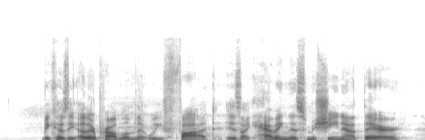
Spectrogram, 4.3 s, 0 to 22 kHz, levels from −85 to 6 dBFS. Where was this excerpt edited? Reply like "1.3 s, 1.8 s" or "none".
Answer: none

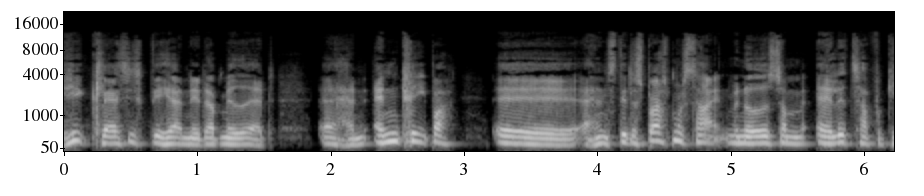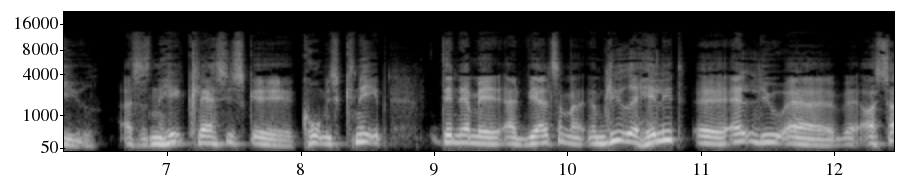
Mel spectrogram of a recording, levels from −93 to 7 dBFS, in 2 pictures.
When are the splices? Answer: none

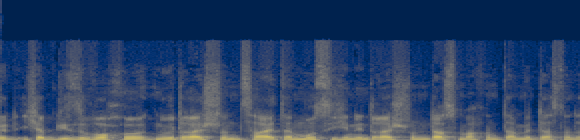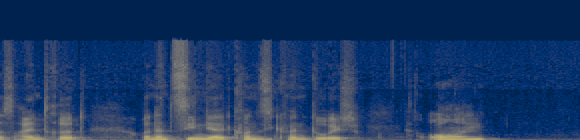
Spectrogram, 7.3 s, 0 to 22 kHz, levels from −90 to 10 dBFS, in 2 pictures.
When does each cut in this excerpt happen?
6.2 s

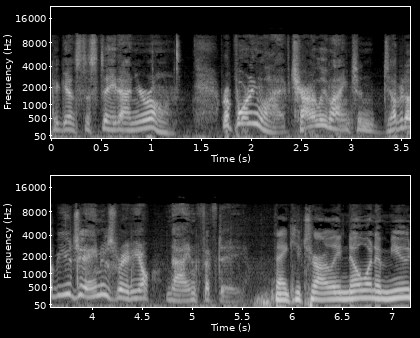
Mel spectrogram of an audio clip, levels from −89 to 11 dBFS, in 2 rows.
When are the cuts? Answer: none

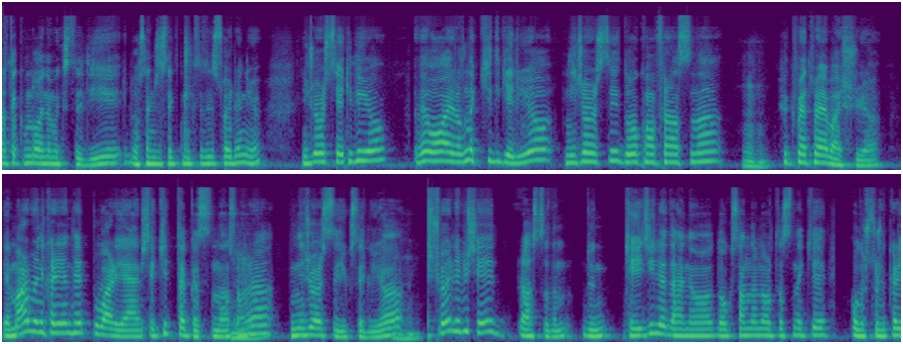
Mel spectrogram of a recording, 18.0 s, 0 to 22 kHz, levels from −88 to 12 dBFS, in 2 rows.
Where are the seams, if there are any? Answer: 1.2 s, 4.0 s, 10.4 s

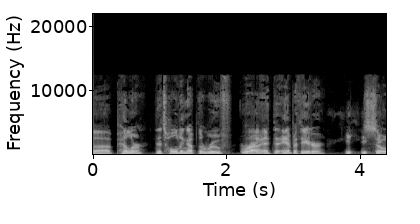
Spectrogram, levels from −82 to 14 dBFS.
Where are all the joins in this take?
2.1 s, 3.5 s

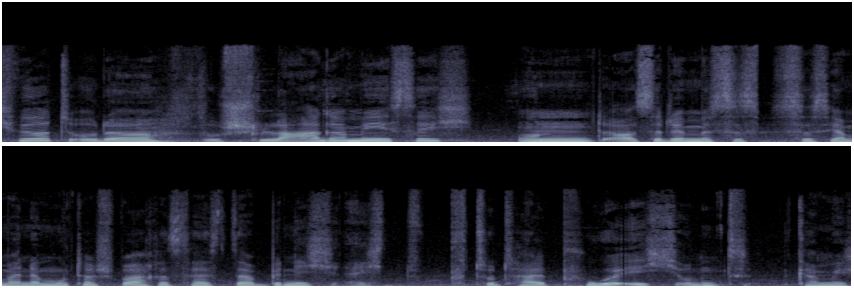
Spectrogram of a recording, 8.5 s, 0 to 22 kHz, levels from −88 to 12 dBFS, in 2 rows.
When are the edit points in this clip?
3.8 s

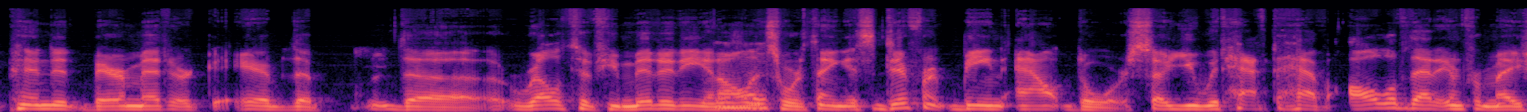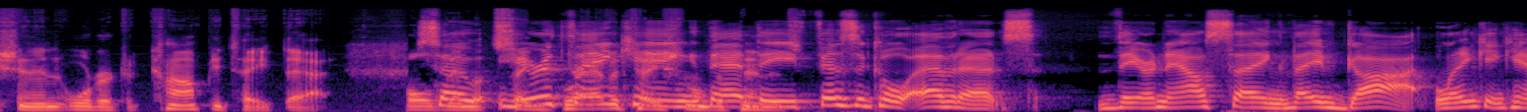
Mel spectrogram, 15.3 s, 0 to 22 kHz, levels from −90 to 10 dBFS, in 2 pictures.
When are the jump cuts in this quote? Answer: 9.7 s

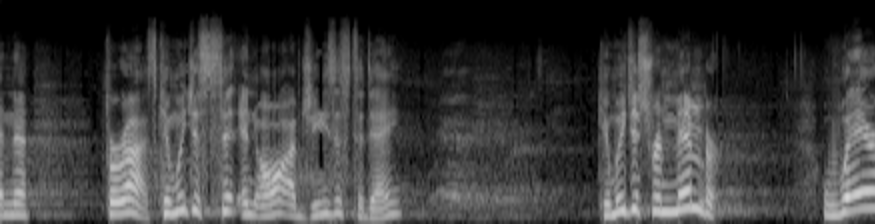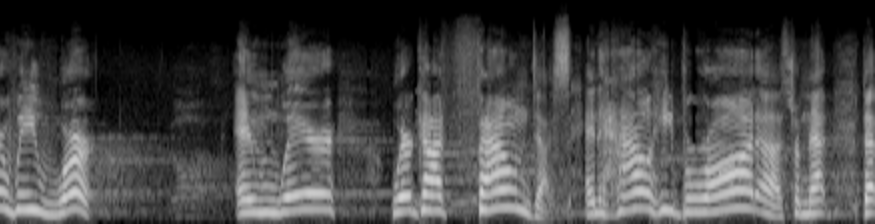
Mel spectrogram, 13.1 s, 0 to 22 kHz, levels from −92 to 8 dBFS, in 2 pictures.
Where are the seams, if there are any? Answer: 10.8 s

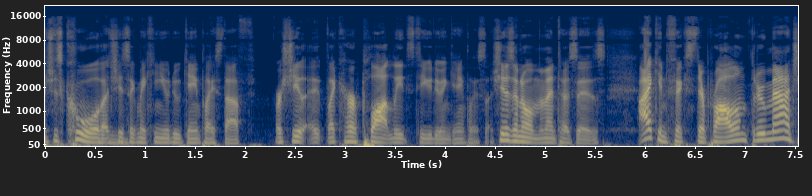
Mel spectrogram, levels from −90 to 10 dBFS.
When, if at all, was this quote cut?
5.9 s

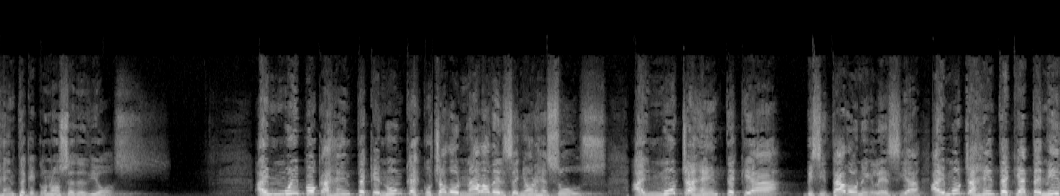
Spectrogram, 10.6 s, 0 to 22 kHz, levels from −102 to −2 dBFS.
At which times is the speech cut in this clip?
6.3 s, 9.3 s

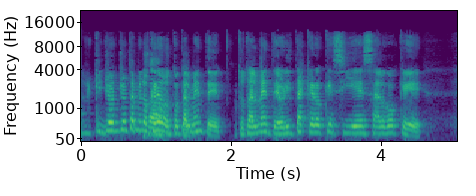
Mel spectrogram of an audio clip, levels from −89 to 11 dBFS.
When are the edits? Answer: 2.0 s

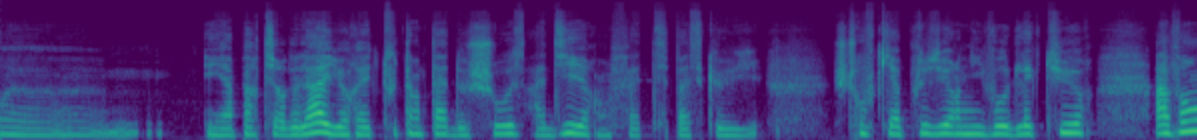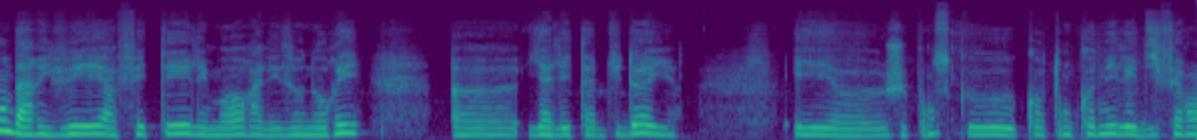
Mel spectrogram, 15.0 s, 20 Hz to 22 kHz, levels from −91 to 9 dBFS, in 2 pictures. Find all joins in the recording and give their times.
3.3 s

